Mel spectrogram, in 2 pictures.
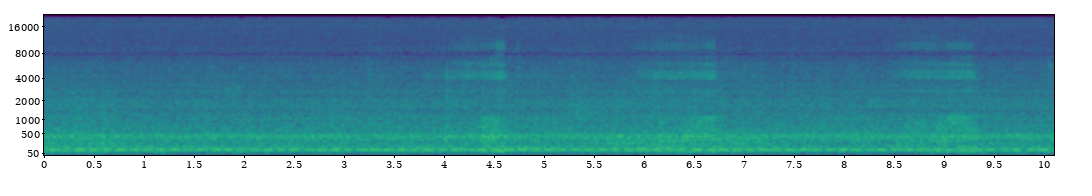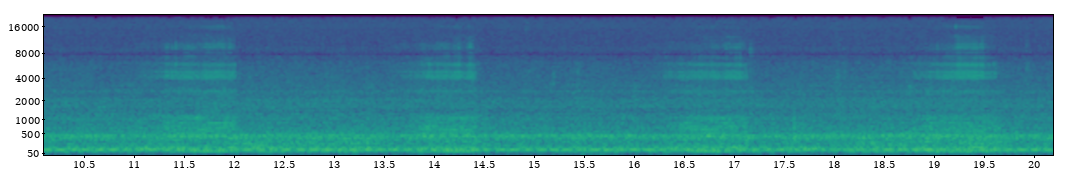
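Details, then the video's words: Six-month-old English bulldog Jessie snores while trying to sleep, each harsh, rasping breath repeating about every two seconds in a small room with a constant low background hum. "Jessie the 6month old ENGLISH BULLDOG snoring while trying to sleep"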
